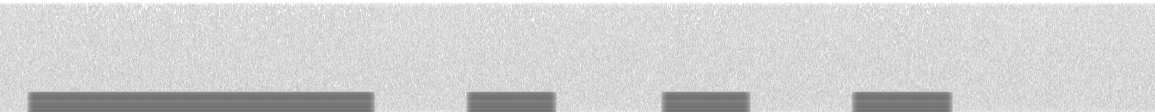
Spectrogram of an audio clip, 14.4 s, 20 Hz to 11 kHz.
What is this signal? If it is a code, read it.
Ship horn signal, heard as a ship's horn, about 190 Hz. 1 long, 3 short. At sea: a vessel under tow in fog.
